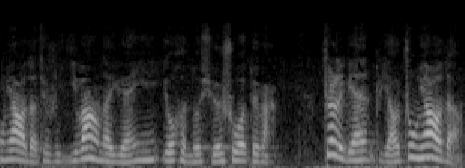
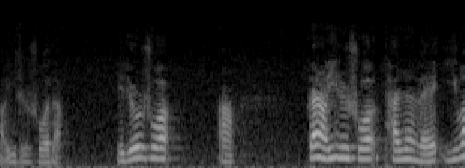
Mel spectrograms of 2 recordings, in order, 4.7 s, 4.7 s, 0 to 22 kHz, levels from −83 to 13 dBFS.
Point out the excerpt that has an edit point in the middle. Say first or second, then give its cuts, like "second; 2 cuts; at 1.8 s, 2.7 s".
first; 1 cut; at 3.2 s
